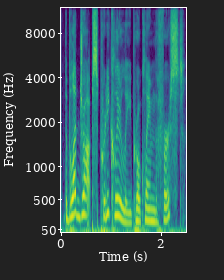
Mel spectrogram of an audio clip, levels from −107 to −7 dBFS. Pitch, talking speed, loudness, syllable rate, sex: 215 Hz, 190 wpm, -19 LUFS, 5.2 syllables/s, female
